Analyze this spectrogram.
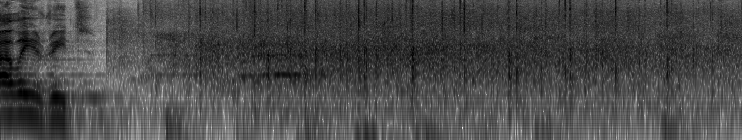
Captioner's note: applause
